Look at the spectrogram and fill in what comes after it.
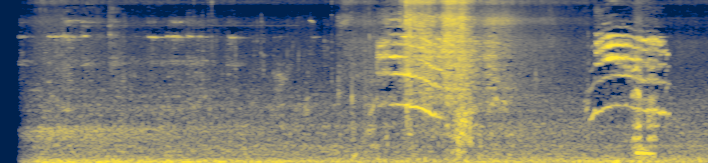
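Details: A three-week-old Maine Coon cross kitten gives two thin, high-pitched mews that rise and then fall.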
